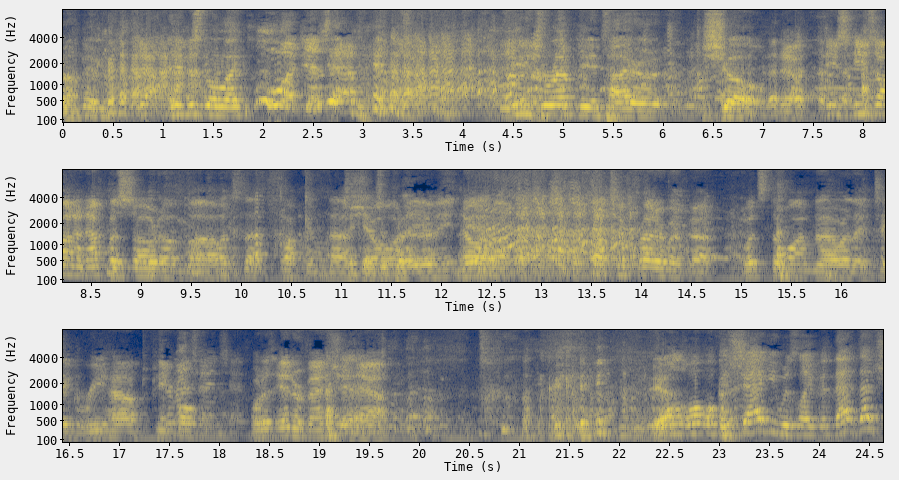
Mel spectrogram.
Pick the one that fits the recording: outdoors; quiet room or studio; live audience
live audience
